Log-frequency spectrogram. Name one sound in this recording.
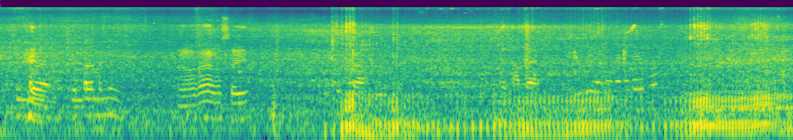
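A diesel light dump truck drives past.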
